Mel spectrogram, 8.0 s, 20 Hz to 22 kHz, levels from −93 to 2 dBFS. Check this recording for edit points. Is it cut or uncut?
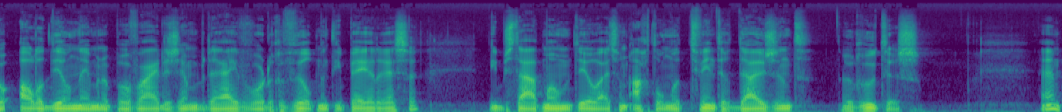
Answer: uncut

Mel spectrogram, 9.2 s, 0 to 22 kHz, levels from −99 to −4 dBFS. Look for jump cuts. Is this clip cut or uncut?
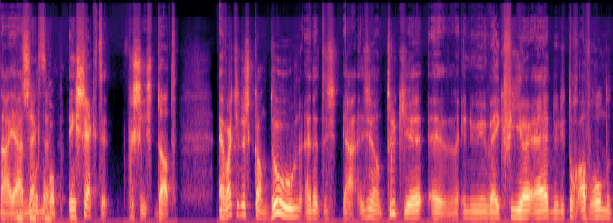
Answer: uncut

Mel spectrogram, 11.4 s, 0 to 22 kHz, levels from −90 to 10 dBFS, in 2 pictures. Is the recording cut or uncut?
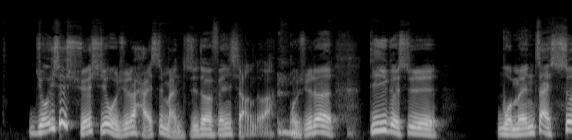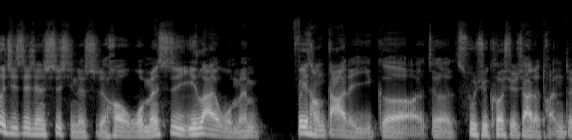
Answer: uncut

